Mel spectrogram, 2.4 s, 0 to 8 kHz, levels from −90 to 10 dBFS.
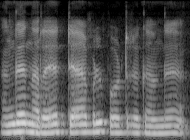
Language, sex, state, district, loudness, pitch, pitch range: Tamil, female, Tamil Nadu, Kanyakumari, -14 LUFS, 165 Hz, 160-175 Hz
